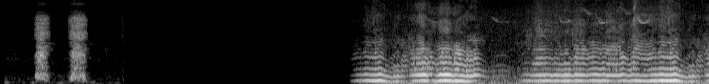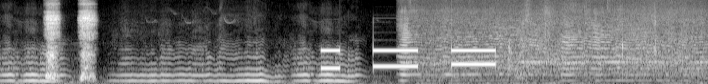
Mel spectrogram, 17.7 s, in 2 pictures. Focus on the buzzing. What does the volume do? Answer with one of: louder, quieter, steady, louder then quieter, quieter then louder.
steady.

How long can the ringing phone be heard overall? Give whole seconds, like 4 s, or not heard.
2 s.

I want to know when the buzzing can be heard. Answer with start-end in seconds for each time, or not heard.
4.4-17.6.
